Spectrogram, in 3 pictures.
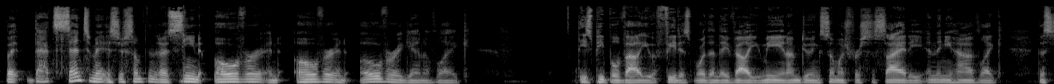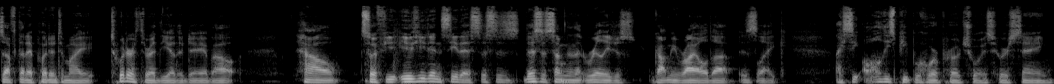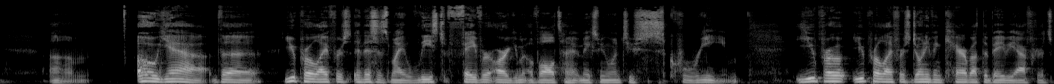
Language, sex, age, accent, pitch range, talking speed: English, male, 20-39, American, 95-120 Hz, 230 wpm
